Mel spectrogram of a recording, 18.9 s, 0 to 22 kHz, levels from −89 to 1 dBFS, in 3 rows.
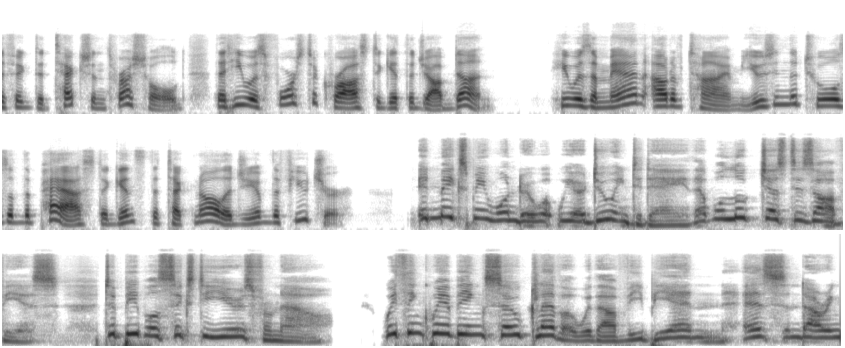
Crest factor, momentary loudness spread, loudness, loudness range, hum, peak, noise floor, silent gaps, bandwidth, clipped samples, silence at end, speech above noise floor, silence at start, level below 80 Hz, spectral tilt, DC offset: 20 dB; 10 LU; -24 LUFS; 3 LU; none; -4 dBFS; -65 dBFS; 3.90-3.94 s, 15.14-15.31 s; 12 kHz; under 0.1%; 0 s; 41 dB; 0 s; -50 dBFS; -4 dB/octave; under 0.1%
